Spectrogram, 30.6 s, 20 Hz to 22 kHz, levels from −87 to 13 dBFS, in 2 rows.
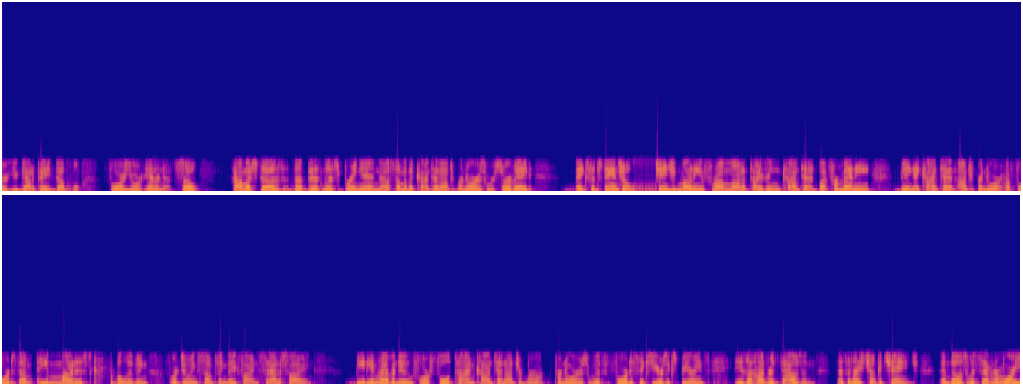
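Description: Throughout, the speech is narrow and slightly rough and synthetic, with nothing above 3.4 kHz. This is the iLBC codec, whose 30 ms frames point to its 13.33 kbps mode. At 0.96 s (120 ms), 4.35 s (30 ms), 9.47 s (330 ms), 15.0 s (60 ms), 16.67 s (240 ms) and 23.22 s, the speech gives way to a held, buzzy, breathy vowel that fades on the longer gaps, then recovers almost at once. These are lost iLBC frames. The decoder repeated the last pitch cycle mixed with noise. At 23.22 s the losses are scattered over 300 ms, with the longest run of about 70 ms.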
